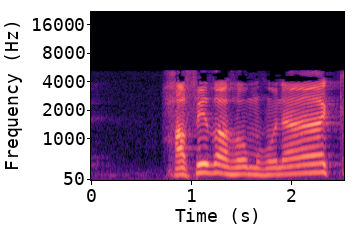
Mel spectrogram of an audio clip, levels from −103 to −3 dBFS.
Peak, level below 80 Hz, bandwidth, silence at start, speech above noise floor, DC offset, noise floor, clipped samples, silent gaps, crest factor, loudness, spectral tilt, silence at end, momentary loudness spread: -10 dBFS; -68 dBFS; 5.4 kHz; 0.75 s; 43 dB; under 0.1%; -68 dBFS; under 0.1%; none; 16 dB; -26 LUFS; -9.5 dB/octave; 0 s; 7 LU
